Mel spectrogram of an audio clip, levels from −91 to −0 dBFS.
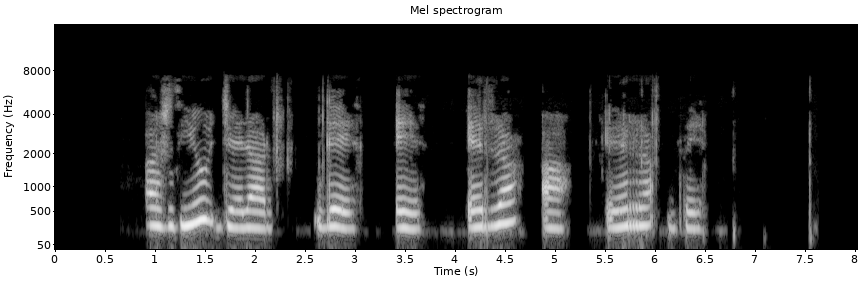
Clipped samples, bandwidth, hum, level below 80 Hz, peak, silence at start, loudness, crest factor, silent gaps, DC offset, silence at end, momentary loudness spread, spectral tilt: under 0.1%; 7 kHz; none; -64 dBFS; -2 dBFS; 0.9 s; -17 LUFS; 16 dB; 3.29-3.36 s, 4.78-4.86 s, 5.18-5.32 s; under 0.1%; 1.5 s; 13 LU; -5 dB/octave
